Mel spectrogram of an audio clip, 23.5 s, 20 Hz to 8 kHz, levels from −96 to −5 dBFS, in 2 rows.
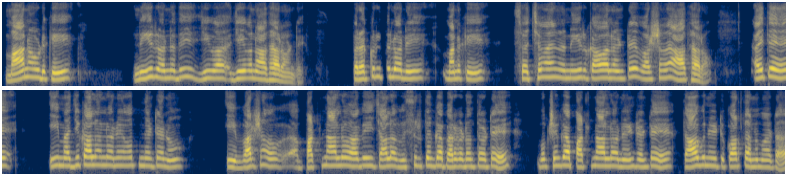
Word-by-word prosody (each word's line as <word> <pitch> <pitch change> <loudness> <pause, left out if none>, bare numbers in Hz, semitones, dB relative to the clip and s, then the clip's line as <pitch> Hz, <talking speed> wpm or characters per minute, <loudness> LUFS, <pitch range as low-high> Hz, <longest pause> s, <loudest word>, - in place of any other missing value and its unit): మానవుడికి, 215 -4 +5 1.2
నీరు 250 +5 +2
అన్నది 225 +2 -3 0.3
జీవ 220 +2 -1 0.4
జీవన 220 +1 +3
ఆధారం 175 -6 +2
అండి. 110 0 -15 0.8
ప్రకృతిలోని 235 +1 +1 0.5
మనకి 200 -1 +1 0.7
స్వచ్ఛమైన 240 +4 -1 0.2
నీరు 230 +1 -2
కావాలంటే 225 +1 +3 0.2
వర్షమే 230 +5 -1 0.2
ఆధారం. 180 -3 0 0.7
అయితే, 245 +3 +5 1.0
ఈ - - -2
మధ్య 230 +1 -1
కాలంలోను 250 -1 +1
ఏమవుతుందంటేను, 235 -3 -4 0.9
ఈ - - +3 0.2
వర్షం 220 +5 +2 0.4
ఆహ్, 190 - -11
పట్టణాలు 235 +5 +1 0.2
అవి 235 +2 -2 0.2
చాలా 215 +2 +2
విస్తృతంగా 225 +3 -1
పెరగడంతోటే 215 +1 -1 0.7
ముఖ్యంగా 235 +3 +2
పట్టణాల్లో 225 +3 +1 0.2
ఏంటంటే 210 +1 -3 0.4
తాగునీటి 230 +1 +2
కొరత 215 0 +1
అన్నమాట 200 -2 -4
220 Hz, 85 wpm, -21 LUFS, 205-235 Hz, 1.2 s, మానవుడికి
